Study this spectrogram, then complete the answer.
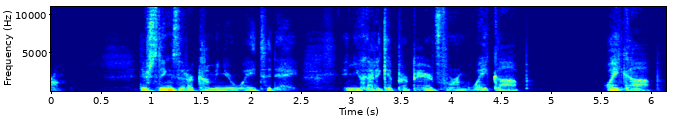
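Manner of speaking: soft, whispered wake-up call; gentle whisper. Retold or imitated. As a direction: gently coax a sleeping child awake. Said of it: "really gently and just kind of gently shake and say".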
